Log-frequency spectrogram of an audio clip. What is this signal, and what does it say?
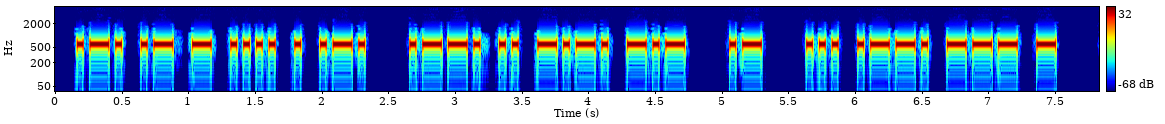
Morse code, heard as a keyed tone, about 25 wpm, 600 Hz. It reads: RATHER PICK A SPOT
